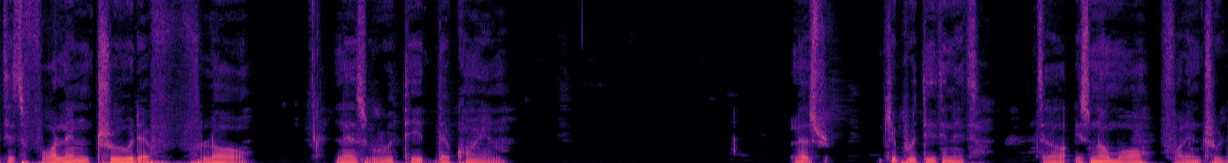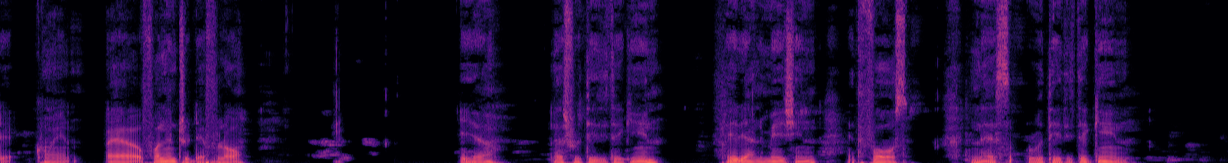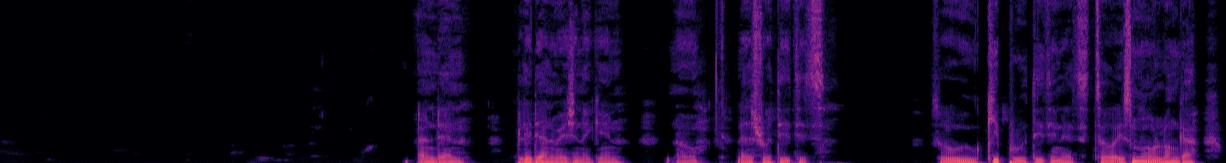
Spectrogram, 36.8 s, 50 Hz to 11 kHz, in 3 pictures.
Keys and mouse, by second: 8.7 r, 16.0 r, 26.4 r, 32.7 r.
